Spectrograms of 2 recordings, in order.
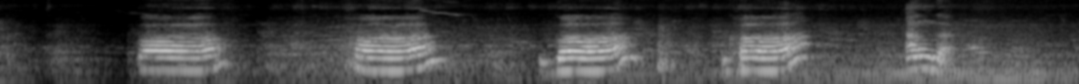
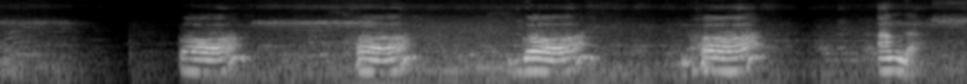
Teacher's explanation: जो जब हम इन वर्णों का उच्चारण करते हैं तो उच्चारण करने के समय यह आवाज कंठ से सीधा बाहर की ओर आती है, बीच में कहीं रुकावट नहीं होती है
